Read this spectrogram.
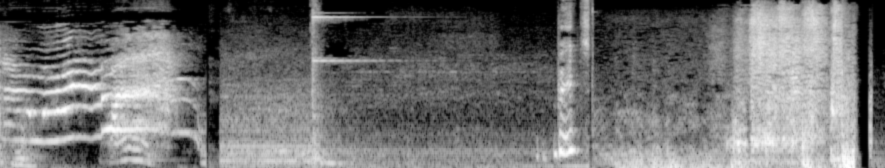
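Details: Domestic cat giving a loud, wavering meow with rich harmonics that rises and falls over about a second and a half, followed by a person talking, knocks, and a burst of broad rustling noise.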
